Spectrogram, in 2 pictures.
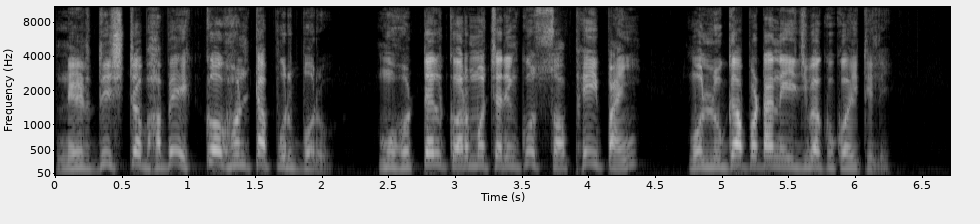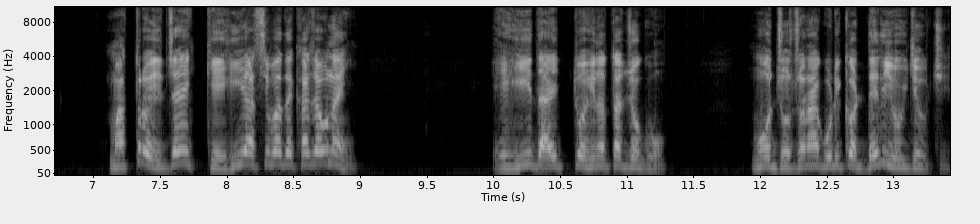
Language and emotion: Odia, angry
